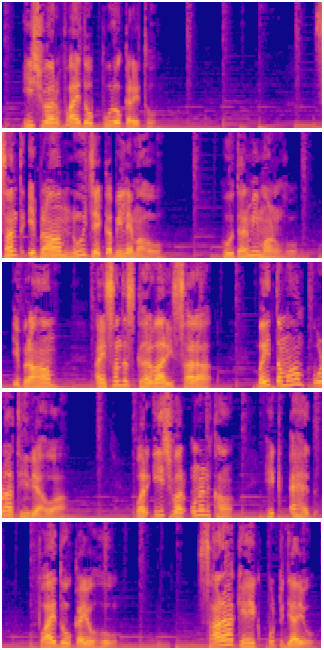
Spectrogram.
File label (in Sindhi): good news sindhi dukslinu, drama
